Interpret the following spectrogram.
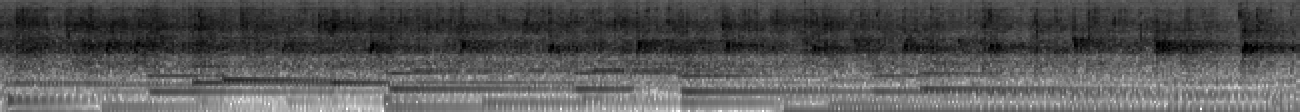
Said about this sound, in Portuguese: Eu queria que você aplaudisse Jesus por essa palavra.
